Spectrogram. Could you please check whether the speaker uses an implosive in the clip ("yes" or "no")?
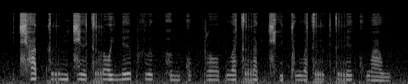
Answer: no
